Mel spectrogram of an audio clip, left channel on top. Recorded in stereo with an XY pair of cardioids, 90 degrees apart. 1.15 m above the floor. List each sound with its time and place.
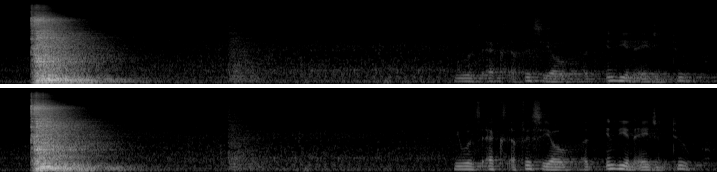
0.3 s a door slam: 40° right, 3.5 m
2.3 s a gunshot: 40° right, 4 m
4.5 s a man speaking: 60° right, 0.5 m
